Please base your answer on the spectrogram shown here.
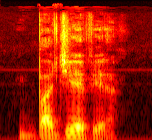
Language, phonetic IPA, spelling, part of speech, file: Polish, [baˈd͡ʑɛvʲjɛ], badziewie, noun, Pl-badziewie.ogg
